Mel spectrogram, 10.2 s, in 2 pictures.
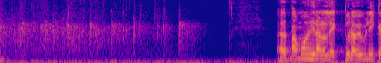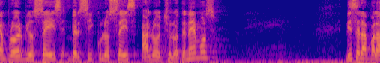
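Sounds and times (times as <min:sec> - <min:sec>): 
audience applause: 0:00.0 - 0:02.6
speech: 0:03.7 - 0:08.1, 0:09.7 - 0:10.1.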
